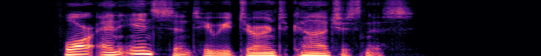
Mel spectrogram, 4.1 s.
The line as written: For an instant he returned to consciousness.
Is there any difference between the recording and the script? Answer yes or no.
no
